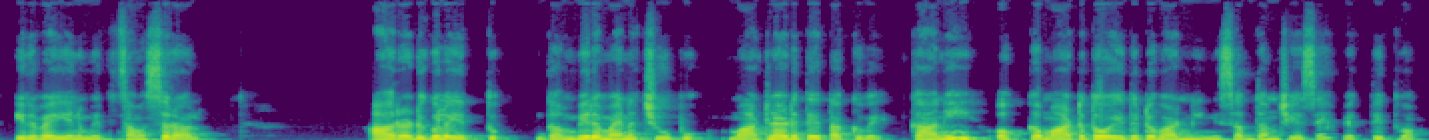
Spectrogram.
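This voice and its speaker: A woman storyteller reading a scripted love story in a calm, measured way. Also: on the high side.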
